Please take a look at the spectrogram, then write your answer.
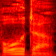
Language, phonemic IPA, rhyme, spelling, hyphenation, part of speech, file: German, /ˈbruːdɐ/, -uːdɐ, Bruder, Bru‧der, noun, De-Bruder.ogg
- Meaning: 1. brother 2. Brother (title of respect)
